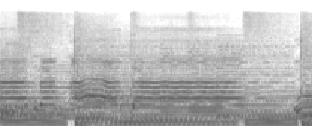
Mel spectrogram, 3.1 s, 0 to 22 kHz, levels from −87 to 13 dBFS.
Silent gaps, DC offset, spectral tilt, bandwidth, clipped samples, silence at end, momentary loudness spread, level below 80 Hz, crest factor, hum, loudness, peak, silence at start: none; under 0.1%; -5.5 dB/octave; 16 kHz; under 0.1%; 0 s; 6 LU; -42 dBFS; 10 dB; none; -29 LUFS; -18 dBFS; 0 s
